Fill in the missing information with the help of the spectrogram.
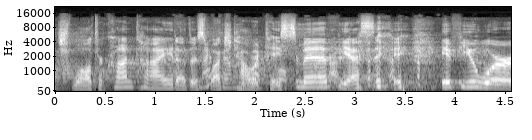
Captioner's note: chuckles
